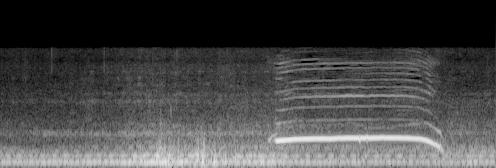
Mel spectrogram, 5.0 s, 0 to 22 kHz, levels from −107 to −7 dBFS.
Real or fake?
fake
